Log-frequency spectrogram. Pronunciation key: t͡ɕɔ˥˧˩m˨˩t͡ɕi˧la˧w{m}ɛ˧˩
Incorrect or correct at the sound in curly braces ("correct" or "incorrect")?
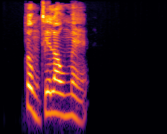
correct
